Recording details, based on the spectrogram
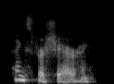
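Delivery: slightly sarcastic. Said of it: "with a little sarcasm".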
